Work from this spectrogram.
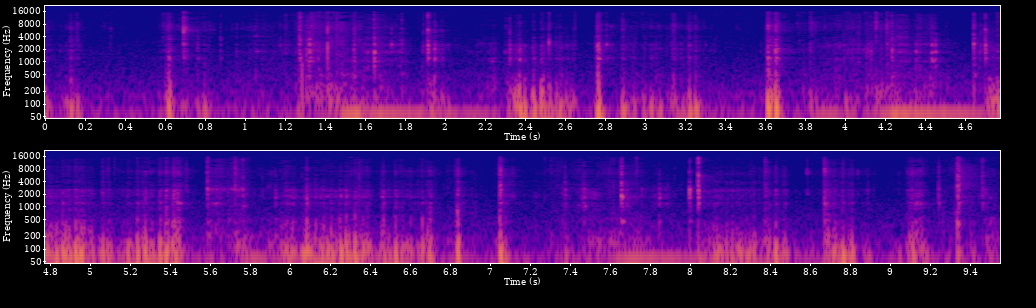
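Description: A metal blade shaves thin curls off the face of a solid pink flower-shaped bar of soap held in the hand. Soft scraping and cutting strokes alternate with sharp little clicks and ticks over a low, muffled rumble.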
